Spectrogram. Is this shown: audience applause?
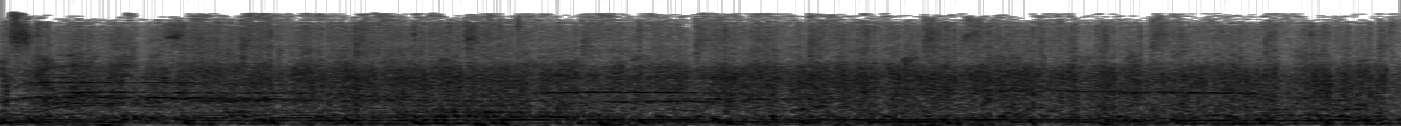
yes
